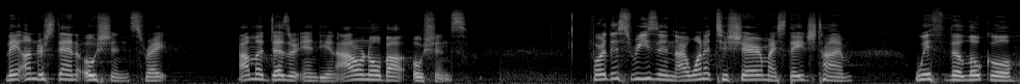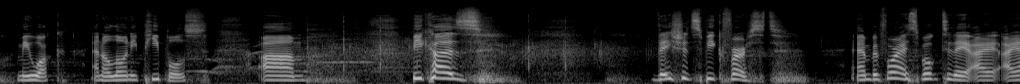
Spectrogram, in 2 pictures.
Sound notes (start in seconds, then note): 12.2 applause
